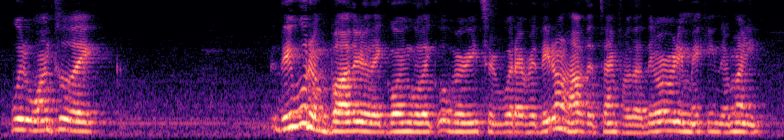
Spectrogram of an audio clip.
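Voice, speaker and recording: Noticeable background noise and audible room echo surround a woman talking at a fairly quick pace. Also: medium pitch for a woman. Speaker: vlogger. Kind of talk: casual rant to camera. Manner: fast; animated.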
